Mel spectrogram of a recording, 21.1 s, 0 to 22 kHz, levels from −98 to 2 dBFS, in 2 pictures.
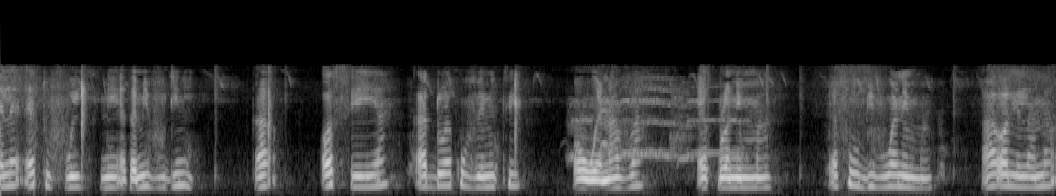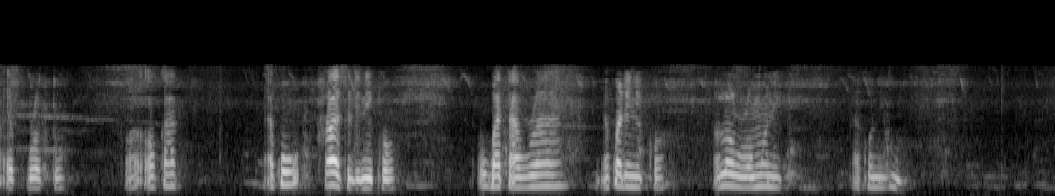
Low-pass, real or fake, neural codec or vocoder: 5.4 kHz; real; none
